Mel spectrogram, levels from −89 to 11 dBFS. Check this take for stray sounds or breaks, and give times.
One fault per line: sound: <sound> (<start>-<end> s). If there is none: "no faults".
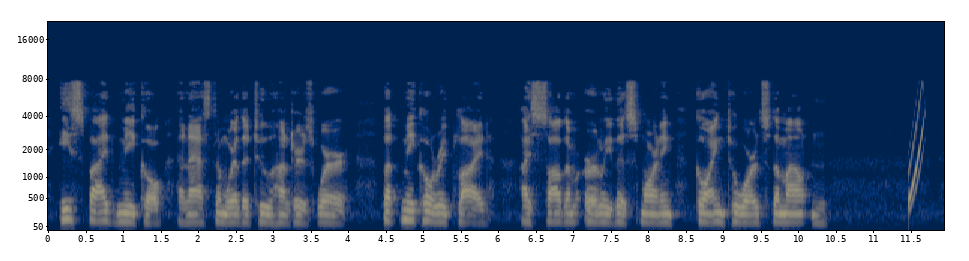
sound: chirp (11.5-11.7 s)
